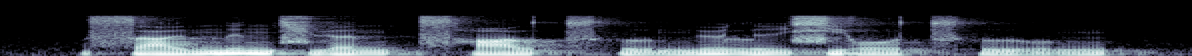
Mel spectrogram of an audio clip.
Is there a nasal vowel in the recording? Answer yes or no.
no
